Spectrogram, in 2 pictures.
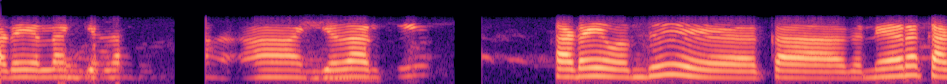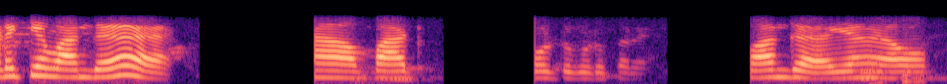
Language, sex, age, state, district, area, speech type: Tamil, female, 60+, Tamil Nadu, Pudukkottai, rural, conversation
